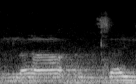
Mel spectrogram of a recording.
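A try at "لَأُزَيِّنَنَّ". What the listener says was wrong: Enggak, jangan dipanjangin. La uzayyinan.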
